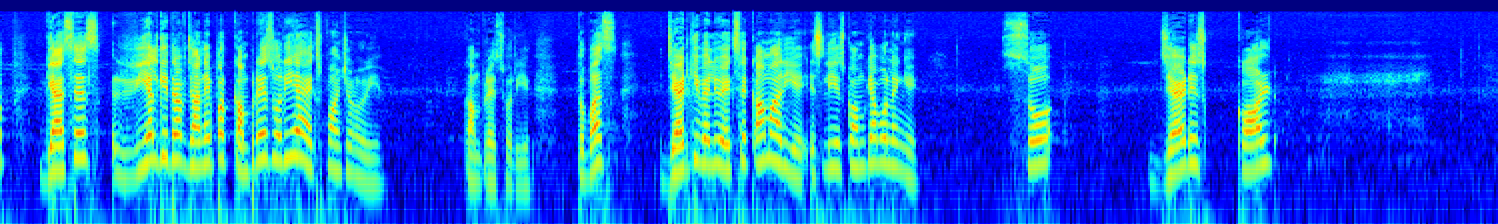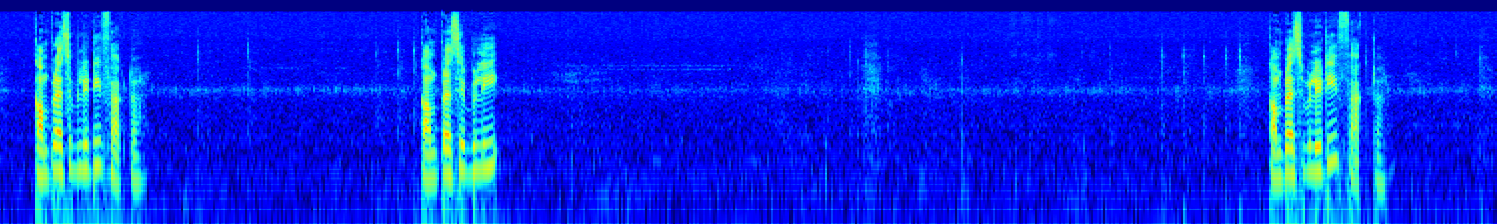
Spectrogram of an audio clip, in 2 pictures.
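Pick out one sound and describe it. A man lectures with animation, close to a microphone, with pauses between phrases.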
